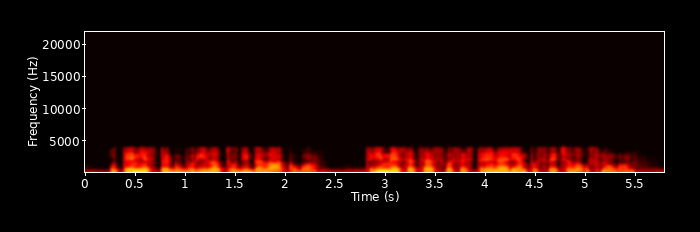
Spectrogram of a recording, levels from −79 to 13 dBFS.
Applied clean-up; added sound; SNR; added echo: none; none; none; none.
